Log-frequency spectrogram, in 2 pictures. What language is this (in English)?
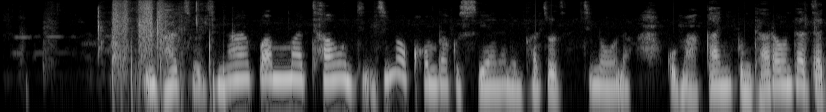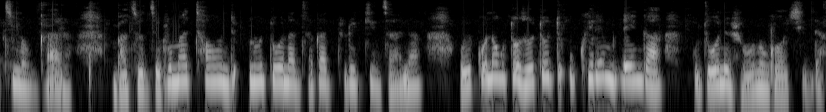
Ndau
